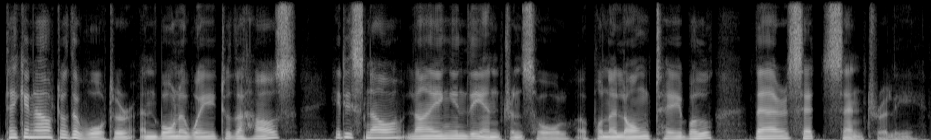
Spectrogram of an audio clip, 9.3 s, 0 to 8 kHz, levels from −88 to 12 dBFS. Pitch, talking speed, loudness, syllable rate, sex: 120 Hz, 170 wpm, -17 LUFS, 4.7 syllables/s, male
